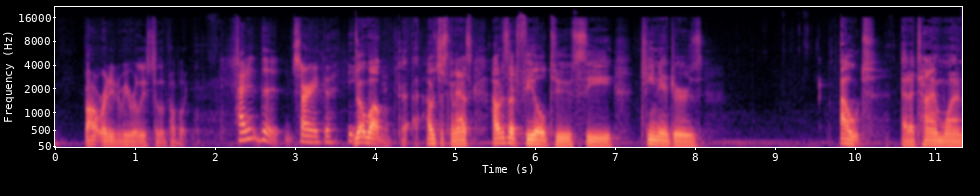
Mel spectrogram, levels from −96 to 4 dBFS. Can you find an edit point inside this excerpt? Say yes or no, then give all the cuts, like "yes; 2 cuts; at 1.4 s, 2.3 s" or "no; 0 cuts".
no; 0 cuts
